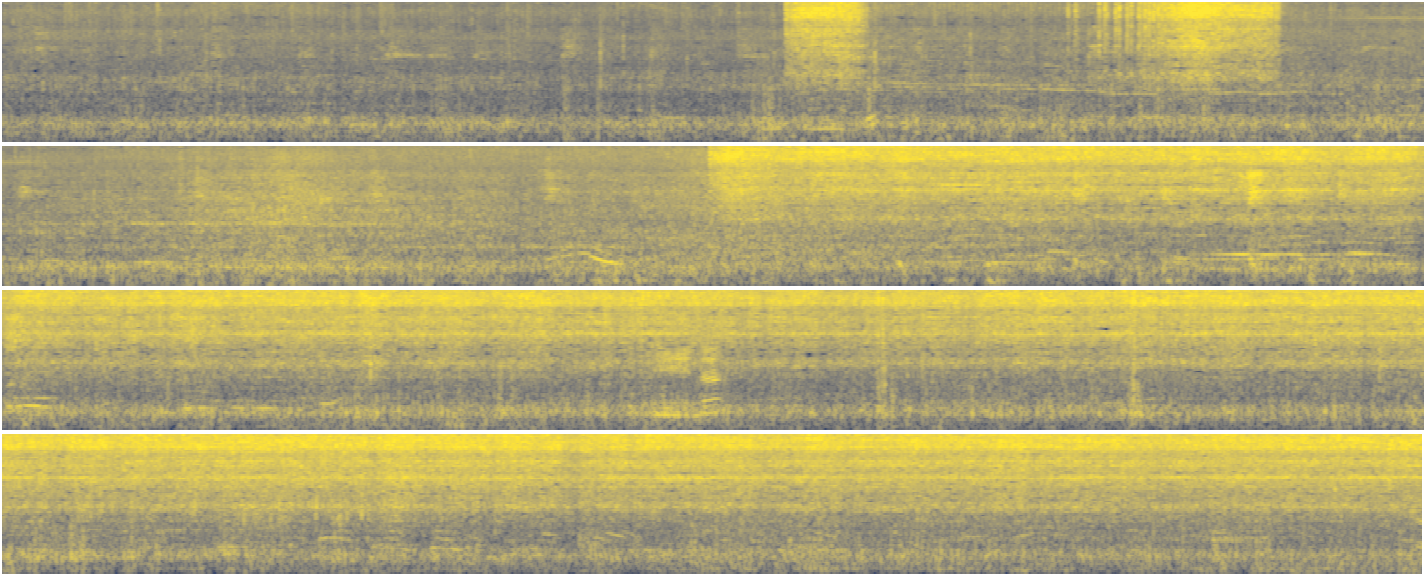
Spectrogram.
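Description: Wind on the microphone and tyre rumble from a bicycle rolling along a paved road, a steady noise that gains a brighter hiss about ten seconds in. Faint voices sound in the background.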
